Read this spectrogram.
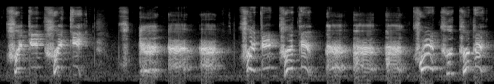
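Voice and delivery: "Cricket, cricket" chirped very high and thin; cricket noises. Acted. Mother cricket chirping to call her daughter, very high chirp. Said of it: "Say it with us".

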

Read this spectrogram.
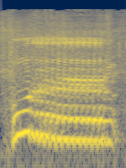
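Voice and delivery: high, drawn-out rolled "purrr"; trilled purr noise. Real, not acted. Gamer making noises while playing, trilled purr. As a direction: roll out a long high trill. Vocal noise during play.

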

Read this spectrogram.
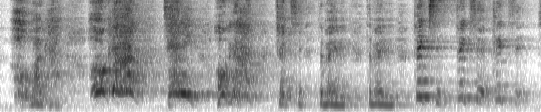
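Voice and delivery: high, loud panicked cry of oh God; frantic begging, half laughing; panicked shriek. Retold or imitated. Mother spotting her daughter on the stairs, panicked high shriek. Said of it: "I was like".

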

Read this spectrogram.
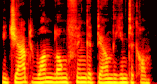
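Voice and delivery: usual speaking voice

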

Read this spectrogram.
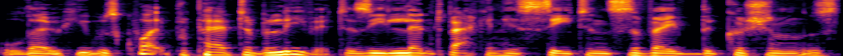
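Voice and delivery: ordinary delivery

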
